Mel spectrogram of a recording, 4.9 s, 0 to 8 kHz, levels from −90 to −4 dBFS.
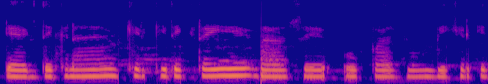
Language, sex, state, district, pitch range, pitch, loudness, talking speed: Hindi, male, Chhattisgarh, Raigarh, 185-200 Hz, 190 Hz, -39 LUFS, 160 wpm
